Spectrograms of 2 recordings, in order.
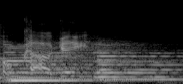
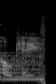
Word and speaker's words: Hokage: that, Stats of Hokage, pronouncing it right, Hokage, not Hokage.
